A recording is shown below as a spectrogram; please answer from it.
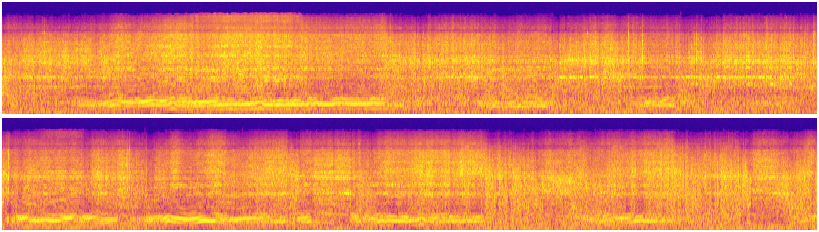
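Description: Two-stroke dirt bike engine racing along, its pitch rising and falling over and over as the throttle is worked and gears are changed, over a steady rush of wind and tyre noise.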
